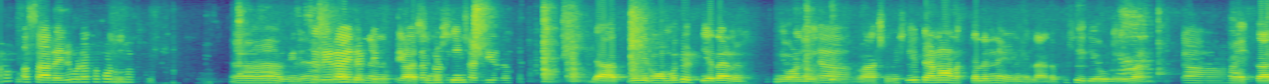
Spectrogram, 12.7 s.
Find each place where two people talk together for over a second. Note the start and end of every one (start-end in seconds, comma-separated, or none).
2.7-4.6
